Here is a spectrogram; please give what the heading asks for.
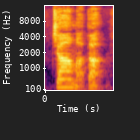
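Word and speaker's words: じゃまた: Ja mata. Pitch accent pro tip. Let's do this one in 2 parts. Ja is a high pitch. Mata starts low and rises in pitch.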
